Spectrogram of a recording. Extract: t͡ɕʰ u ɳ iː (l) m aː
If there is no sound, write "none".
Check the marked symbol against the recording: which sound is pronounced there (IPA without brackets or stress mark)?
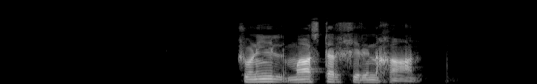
l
